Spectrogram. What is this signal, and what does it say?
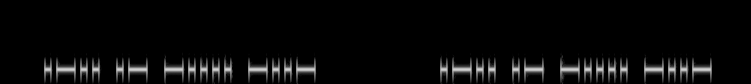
Morse code, heard as a keyed tone, about 20 wpm, 700 Hz. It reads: LA6X LA6X
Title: DXCC-100 Call Signs - 4 Characters - Repeated 3x - 20wpm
